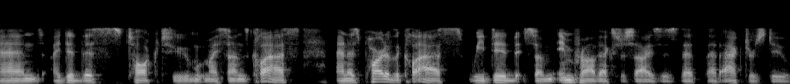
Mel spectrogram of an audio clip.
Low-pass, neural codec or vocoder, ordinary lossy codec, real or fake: 5.4 kHz; none; AAC, 48 kbps; real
